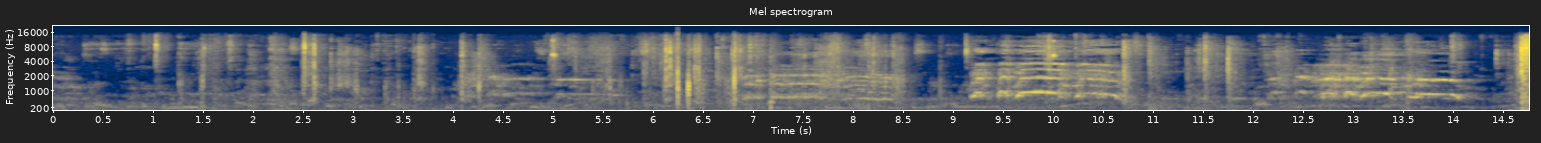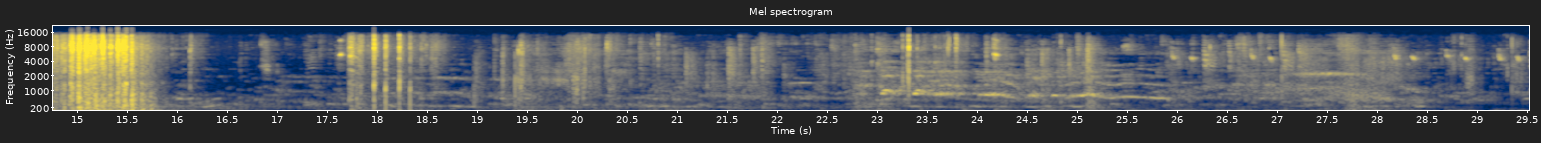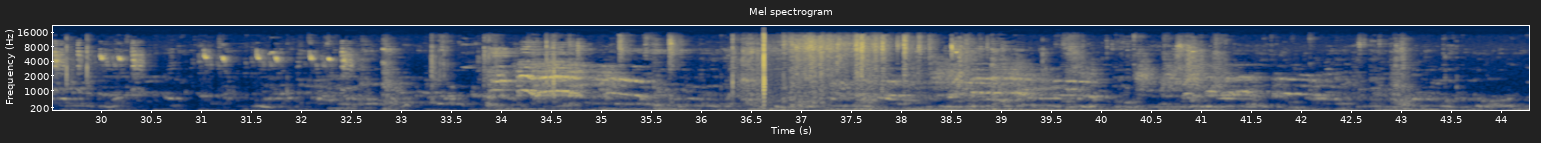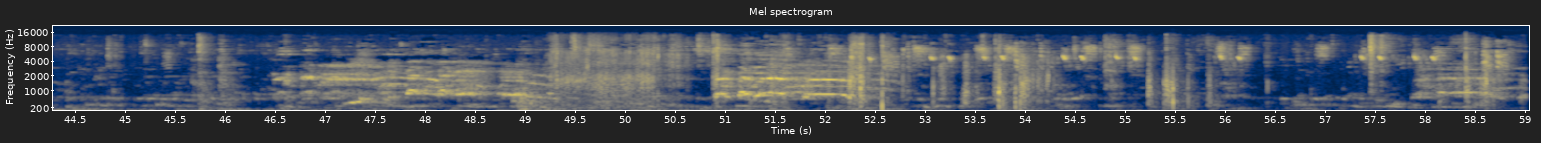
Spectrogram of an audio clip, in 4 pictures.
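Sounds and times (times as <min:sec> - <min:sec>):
rooster crowing: 0:06.8 - 0:08.6, 0:12.2 - 0:14.2, 0:46.6 - 0:49.3, 0:50.9 - 0:52.4.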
